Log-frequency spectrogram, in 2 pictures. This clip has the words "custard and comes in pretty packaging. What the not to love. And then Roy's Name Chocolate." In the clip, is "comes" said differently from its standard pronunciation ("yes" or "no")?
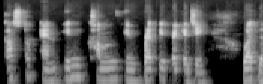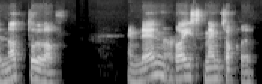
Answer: yes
